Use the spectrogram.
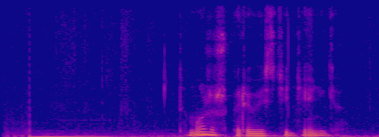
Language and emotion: Russian, sad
